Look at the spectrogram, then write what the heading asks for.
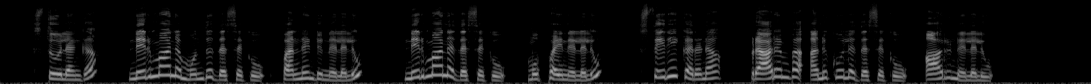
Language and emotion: Telugu, neutral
